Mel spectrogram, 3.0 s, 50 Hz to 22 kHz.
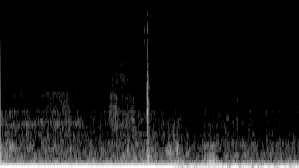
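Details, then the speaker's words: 1985 Chevrolet Corvette C4 that labors to start, sputters and won't idle well: deep idle rumble sags and turns lumpy when shifted into reverse, nearly stalling; owner suspects a fuel filter problem. "start it up let me see if i when i put in reverse it wants to die"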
